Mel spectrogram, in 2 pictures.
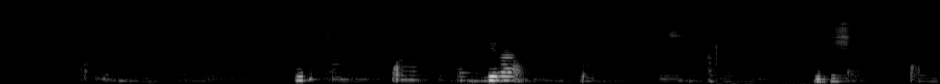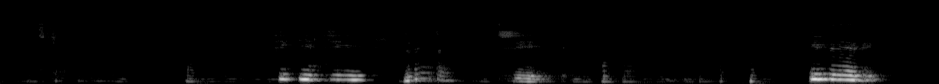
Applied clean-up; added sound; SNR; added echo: neural mask model DeepFilterNet 3.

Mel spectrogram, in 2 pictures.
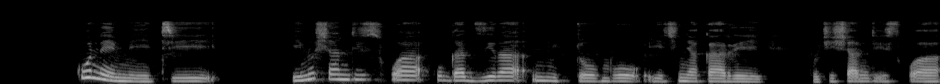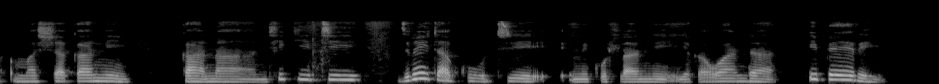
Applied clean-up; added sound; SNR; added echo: none; none; none; none.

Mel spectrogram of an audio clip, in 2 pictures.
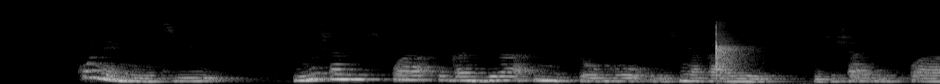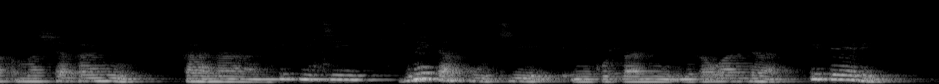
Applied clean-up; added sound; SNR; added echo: none; Clapping; 5 dB; reverberation time 0.9 s.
